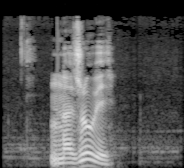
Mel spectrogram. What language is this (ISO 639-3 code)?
bri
